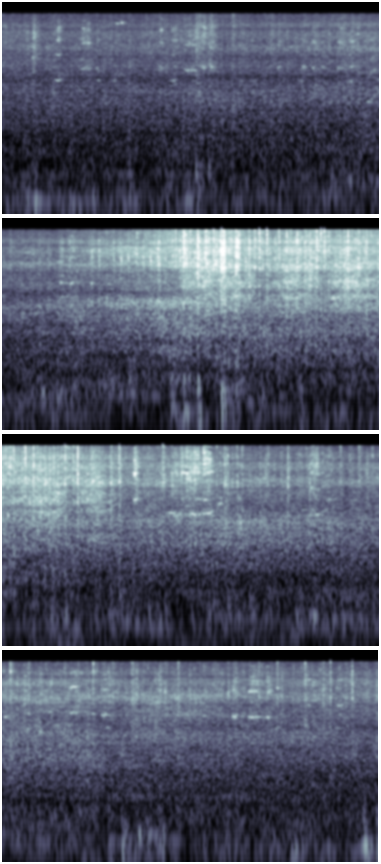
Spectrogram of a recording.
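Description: Model railway train running past on the layout's track, the whirr and clatter of its wheels and motor swelling as it comes close, loudest about six seconds in, then fading as it runs on.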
